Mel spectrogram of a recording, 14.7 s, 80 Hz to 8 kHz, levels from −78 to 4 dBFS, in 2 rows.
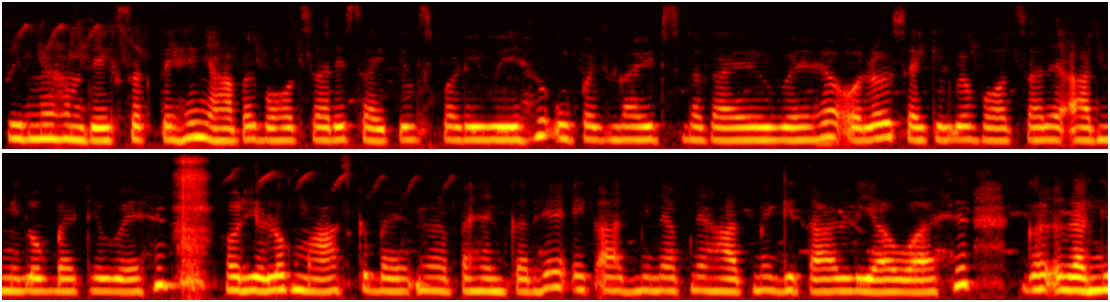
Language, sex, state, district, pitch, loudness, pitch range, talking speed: Hindi, female, Uttar Pradesh, Gorakhpur, 215 Hz, -26 LUFS, 205-225 Hz, 190 wpm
